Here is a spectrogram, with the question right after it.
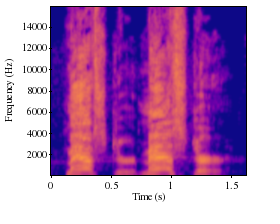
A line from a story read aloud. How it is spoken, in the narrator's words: shouted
